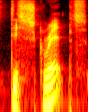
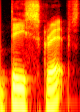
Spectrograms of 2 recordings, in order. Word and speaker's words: Descript: And the editing tool that you mentioned was Descript or Descript, depending on how you pronounce it.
